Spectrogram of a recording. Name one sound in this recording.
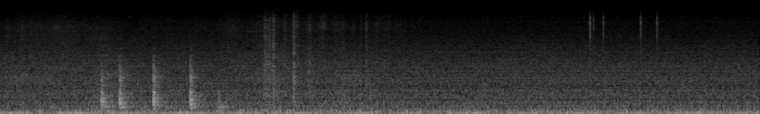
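A hand tool scrapes and taps against a hard plastic model.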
